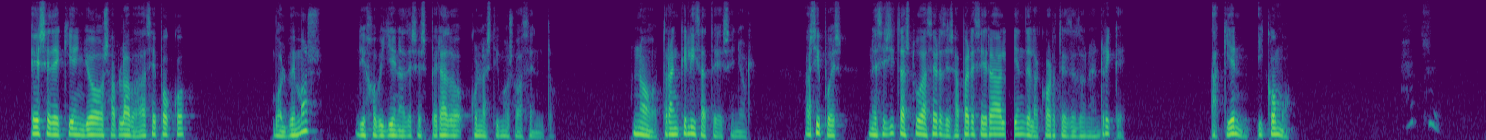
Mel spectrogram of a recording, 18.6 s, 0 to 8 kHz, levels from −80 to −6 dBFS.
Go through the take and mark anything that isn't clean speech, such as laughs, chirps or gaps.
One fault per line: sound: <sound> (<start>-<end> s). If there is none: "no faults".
sound: dropout (12.6-12.7 s)
sound: sneeze (17.4-18.1 s)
